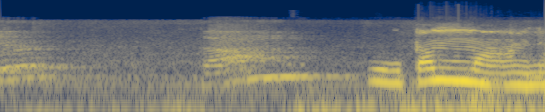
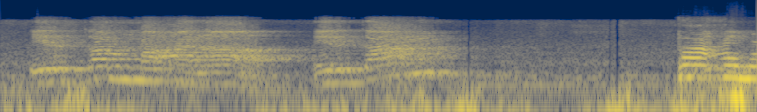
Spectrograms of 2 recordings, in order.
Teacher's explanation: بے پڑھا تو نہیں گیا، بے کو ڈیلیٹ کر کے میم میں ادغام کیا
